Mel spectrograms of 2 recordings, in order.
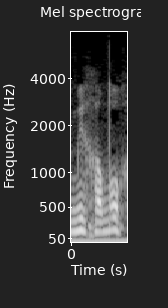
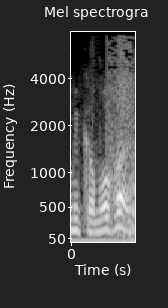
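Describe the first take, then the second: First: The second word begins with a soft kh sound. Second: The second word begins with a hard k sound. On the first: The speaker calls it wrong. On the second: The speaker calls it right.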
